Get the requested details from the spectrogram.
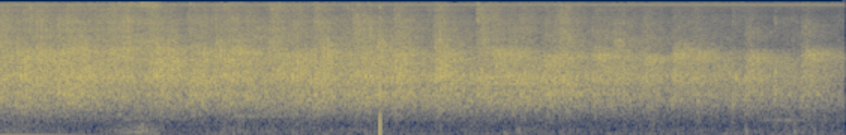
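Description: An audience claps steadily for about six seconds, a dense, even wash of many hands with no pauses, holding roughly the same moderate loudness throughout and no voices on top.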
